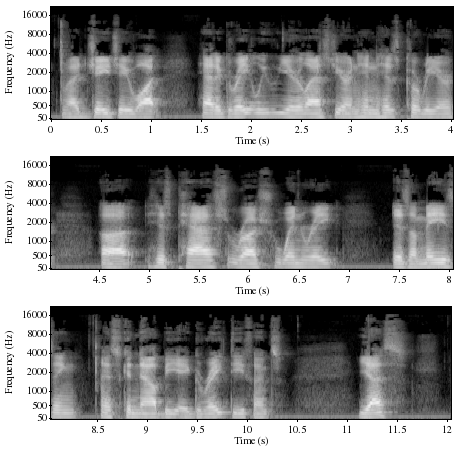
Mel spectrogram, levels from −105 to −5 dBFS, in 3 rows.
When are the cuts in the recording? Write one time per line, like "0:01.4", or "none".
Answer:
0:08.3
